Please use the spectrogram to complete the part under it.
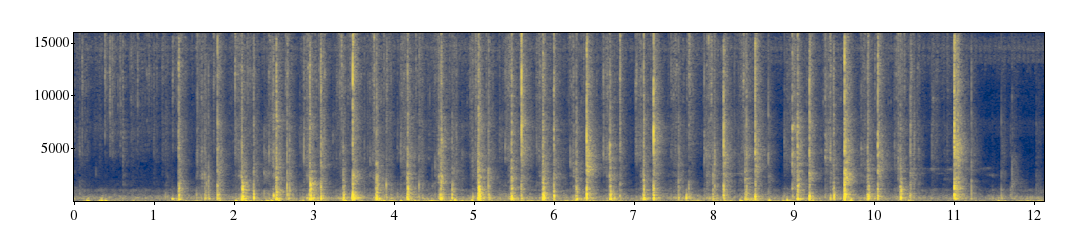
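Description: Tarot cards are shuffled and drawn from a deck in a steady run of crisp, close papery flicks and slaps, repeating briskly with no one talking.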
